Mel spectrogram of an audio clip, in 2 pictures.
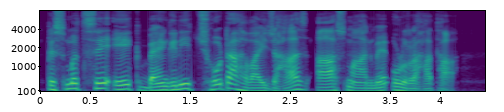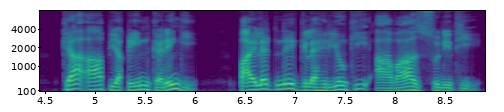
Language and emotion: Urdu, neutral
